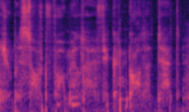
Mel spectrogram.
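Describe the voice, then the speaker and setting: Someone whispers at a moderate pace with a non-native accent, with noticeable background noise behind. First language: German. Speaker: ASMR creator. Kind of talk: ASMR rambling. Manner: whispered; casual, rambling.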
